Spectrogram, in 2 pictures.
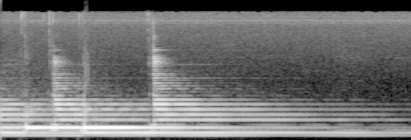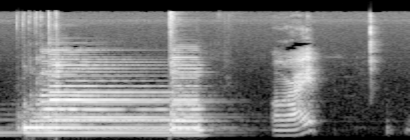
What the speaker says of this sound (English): Just take your low E string, tune it down a whole step to match your open D.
